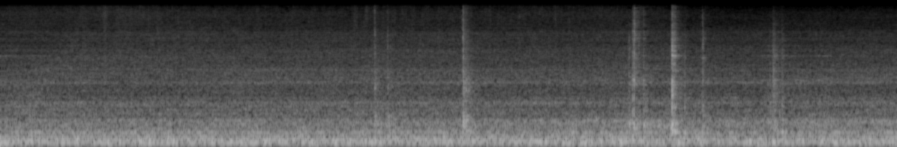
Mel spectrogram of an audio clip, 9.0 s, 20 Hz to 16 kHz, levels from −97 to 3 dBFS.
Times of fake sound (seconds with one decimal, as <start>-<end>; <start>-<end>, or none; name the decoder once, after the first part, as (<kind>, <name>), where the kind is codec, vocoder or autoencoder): 0.0-0.5 (autoencoder, DAC-VAE); 7.6-8.3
